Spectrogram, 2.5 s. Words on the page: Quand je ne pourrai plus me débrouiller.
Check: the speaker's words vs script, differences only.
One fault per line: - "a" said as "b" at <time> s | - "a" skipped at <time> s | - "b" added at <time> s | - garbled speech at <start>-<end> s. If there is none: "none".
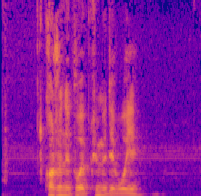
none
